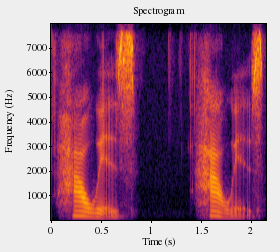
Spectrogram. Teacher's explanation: your lips are rounded. And when they move back, they make an invisible W. · Then you can connect the previous vowel to the H by getting rid of the H.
